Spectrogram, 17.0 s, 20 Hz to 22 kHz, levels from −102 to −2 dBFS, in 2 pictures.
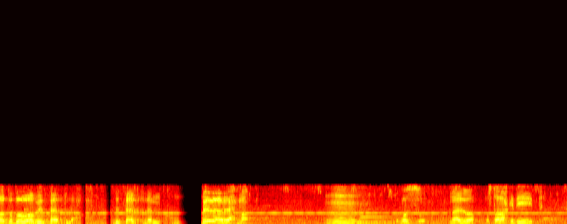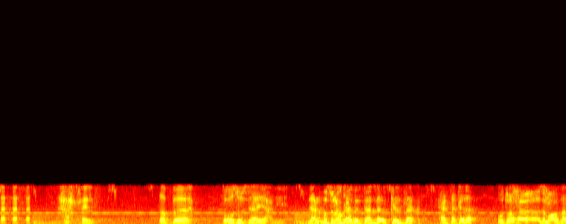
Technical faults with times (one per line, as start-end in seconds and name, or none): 0.78-2.68 repeated stalls (stutter)
2.68-3.05 call audio freeze
3.77-3.96 jitter buffer slow-down
6.39-8.79 jitter buffer speed-up
13.73-15.04 jitter buffer speed-up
